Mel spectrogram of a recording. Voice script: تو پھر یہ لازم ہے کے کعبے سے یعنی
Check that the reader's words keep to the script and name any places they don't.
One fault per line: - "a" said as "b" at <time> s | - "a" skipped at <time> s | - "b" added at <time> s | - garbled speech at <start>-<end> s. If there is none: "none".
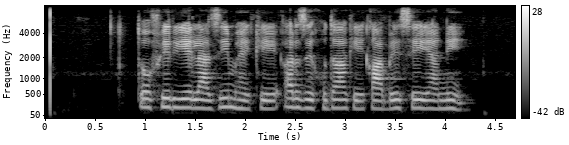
- "کہ ارض خدا" added at 2.0 s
